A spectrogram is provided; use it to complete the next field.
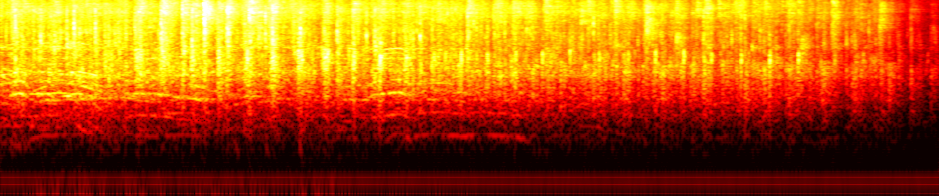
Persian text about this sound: هر کی با من هم عقیده است کف بزنه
